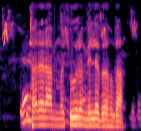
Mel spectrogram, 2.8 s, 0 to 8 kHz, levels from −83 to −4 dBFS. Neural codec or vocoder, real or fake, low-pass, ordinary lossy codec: none; real; 7.2 kHz; AAC, 48 kbps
